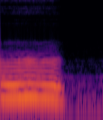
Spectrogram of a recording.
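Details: Ponta the Shih Tzu, asleep, lets out a single sustained nasal snore, low and humming with a slight falling pitch at the end, then silence.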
